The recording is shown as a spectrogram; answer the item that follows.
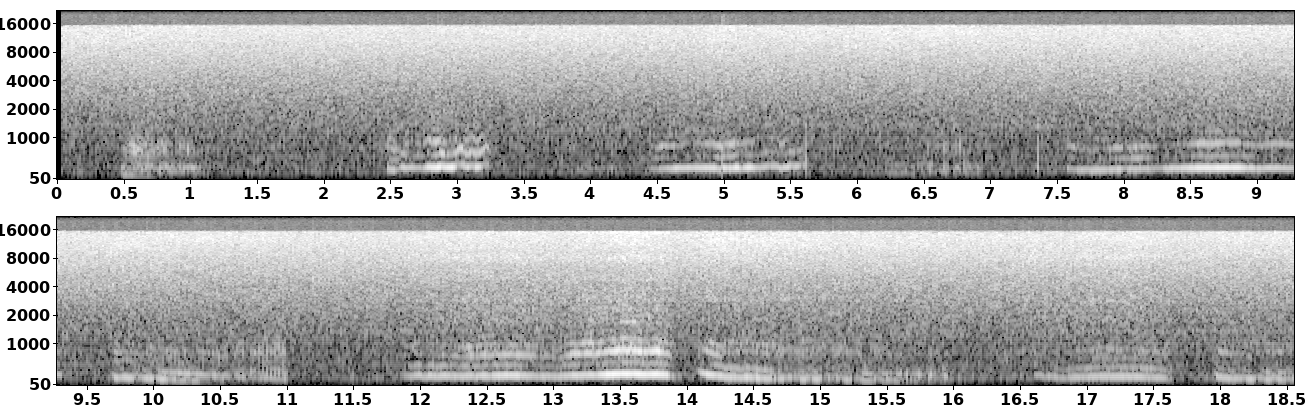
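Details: Two pet cats, Lynx and Apollo, cuddling together while asleep, snoring with low humming, nasal tones that bend up and down, one breath roughly every two to three seconds, indoors and quiet.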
